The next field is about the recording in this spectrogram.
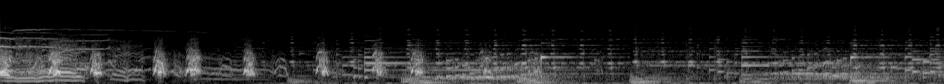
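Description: Dogs bark and yelp in a quick run of sharp, loud barks over the first few seconds, then give way to steady background music.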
